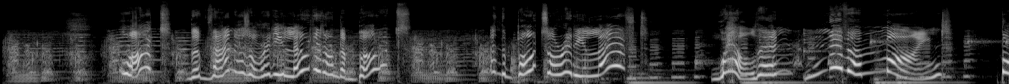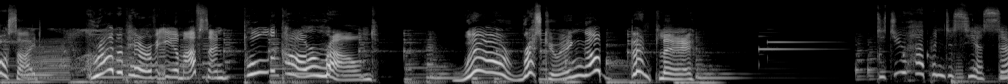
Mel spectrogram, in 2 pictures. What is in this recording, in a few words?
english british animation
